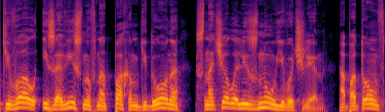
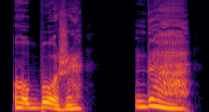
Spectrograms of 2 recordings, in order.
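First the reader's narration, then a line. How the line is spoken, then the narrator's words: Breathy exhale. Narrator (Russian): выдохнул Гидеон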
